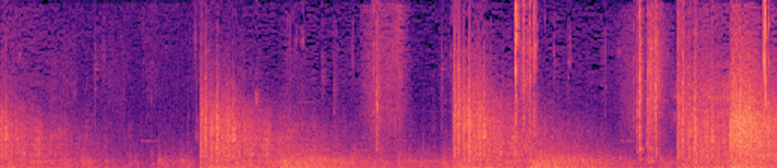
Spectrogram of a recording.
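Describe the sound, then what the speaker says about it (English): Heavy booms and rattling gunfire in the sci-fi combat video game Angels Fall First, a dense, continuous barrage of loud blasts and shots with no voices over it. "what is making those explosions? There's guns on this?"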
